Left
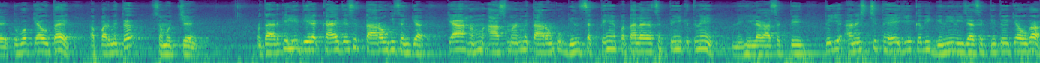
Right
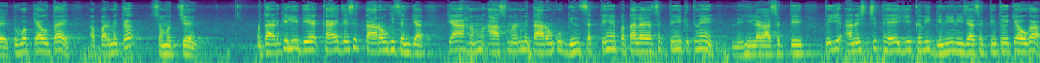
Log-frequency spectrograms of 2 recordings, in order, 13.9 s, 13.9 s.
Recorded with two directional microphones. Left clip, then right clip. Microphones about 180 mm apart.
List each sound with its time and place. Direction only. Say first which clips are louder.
0.0 s a woman's voice: right 5 dB; 35° right (ahead or behind)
